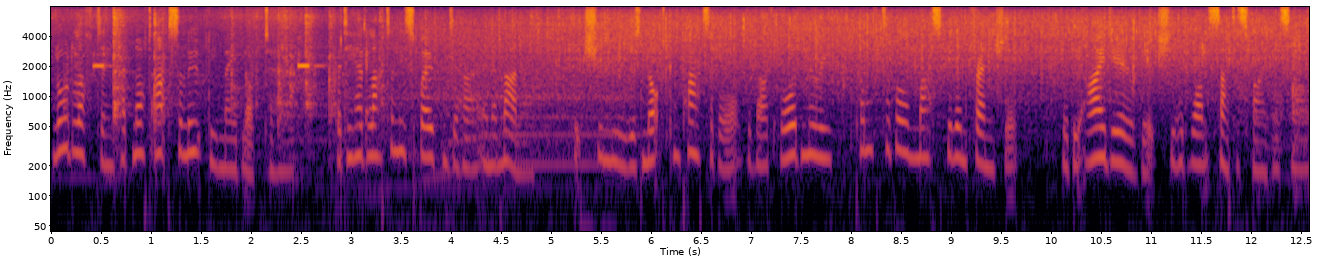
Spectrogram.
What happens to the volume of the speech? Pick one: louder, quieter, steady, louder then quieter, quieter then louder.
steady.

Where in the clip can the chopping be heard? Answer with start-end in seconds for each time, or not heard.
not heard.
